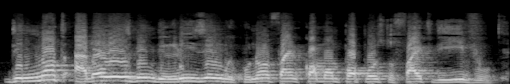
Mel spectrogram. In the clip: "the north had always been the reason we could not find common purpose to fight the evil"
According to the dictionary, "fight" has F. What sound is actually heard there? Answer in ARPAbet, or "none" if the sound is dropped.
F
